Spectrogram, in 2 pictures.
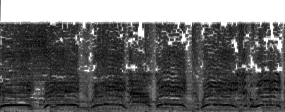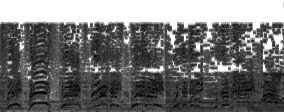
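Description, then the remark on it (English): A person lets out a rapid series of loud, high-pitched squeals, imitating a pig, each one rising and falling in pitch, continuing without pause for several seconds. “Squeal like a pig!”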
